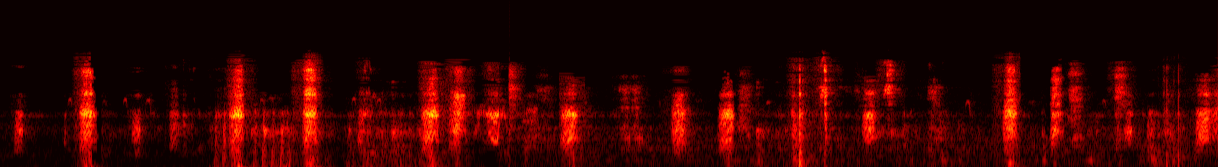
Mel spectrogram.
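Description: Several Eurasian magpies exchanging short social calls around their nest: a string of brief calls, irregularly spaced at about one or two a second.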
